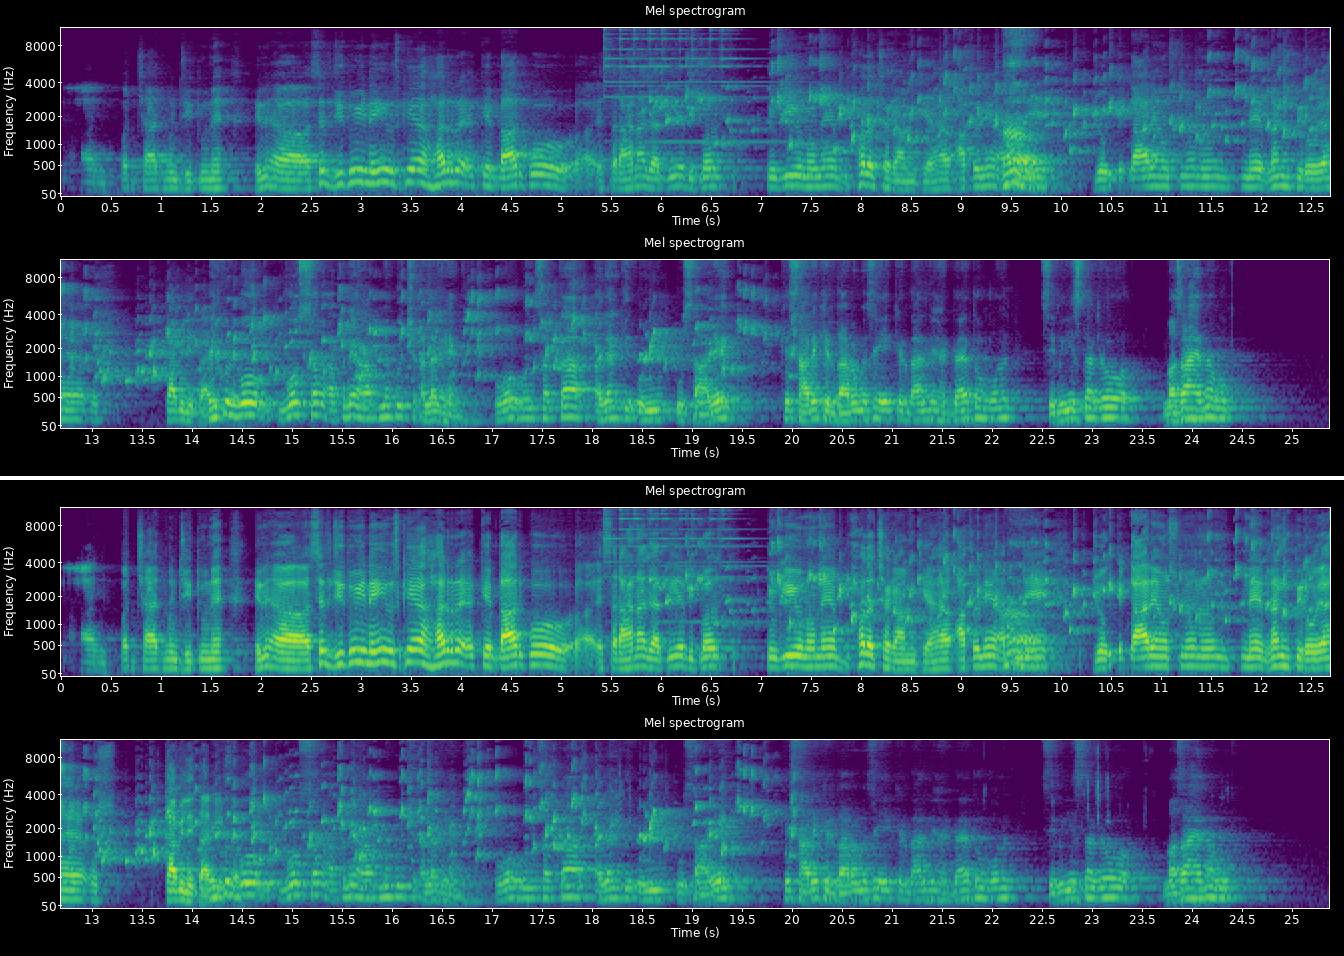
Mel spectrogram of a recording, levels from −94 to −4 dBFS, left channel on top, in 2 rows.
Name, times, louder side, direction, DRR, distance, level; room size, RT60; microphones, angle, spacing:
voice 1, 0.1-6.6 7.1-9.9 10.3-13.2 13.7-14.3, right 7 dB, 75° right, 0.4 m, -22 dB
sound 1, 5.4-7.7, right 1 dB, 5° left, 2.3 m, -41 dB
sound 2, 5.8-18.2 18.4-20.0, right 4 dB, 40° right, 1.4 m, -33 dB
voice 2, 9.4-9.9 14.1-16.7 17.0-19.5 19.9-22.2 22.5-23.4 23.7-24.4, left 3 dB, 65° left, 0.8 m, -26 dB
15.5 x 15.5 x 2.8 m
head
